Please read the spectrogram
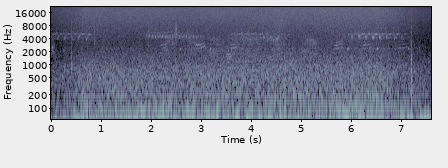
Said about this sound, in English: So there's a few birds chirping at once. What is the one that you hear the most? Um, we're hearing right now, not far away, the Oregon or the dark-eyed junco. Excuse me, Oregon um, subspecies. Um, pretty little, cute little bird.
